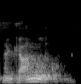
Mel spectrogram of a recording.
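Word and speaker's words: Ngannelong: It is pronounced in English Nagunlong and basically refers to, in the original Aboriginal language, to a very bad place.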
